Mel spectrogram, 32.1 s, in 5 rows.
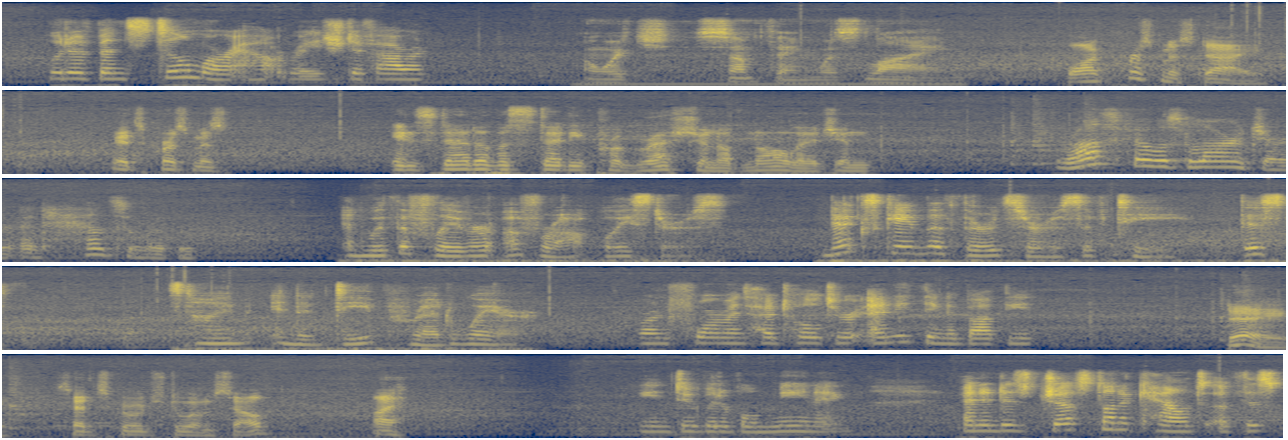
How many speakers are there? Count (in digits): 6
